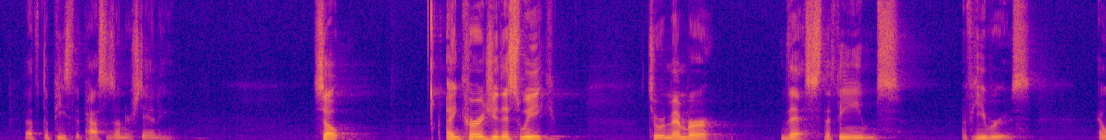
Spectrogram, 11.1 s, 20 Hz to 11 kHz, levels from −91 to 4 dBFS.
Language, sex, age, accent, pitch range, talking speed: English, male, 30-49, American, 115-145 Hz, 110 wpm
